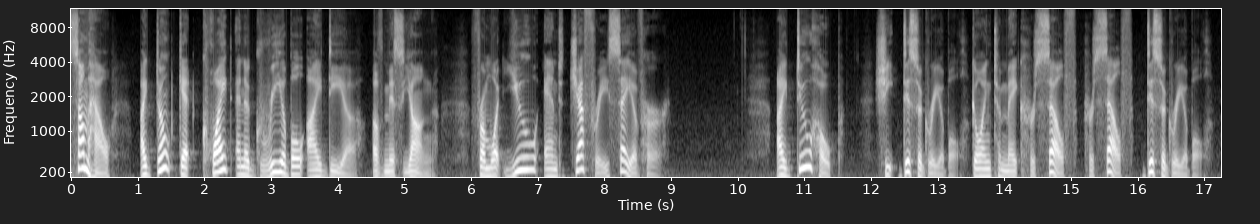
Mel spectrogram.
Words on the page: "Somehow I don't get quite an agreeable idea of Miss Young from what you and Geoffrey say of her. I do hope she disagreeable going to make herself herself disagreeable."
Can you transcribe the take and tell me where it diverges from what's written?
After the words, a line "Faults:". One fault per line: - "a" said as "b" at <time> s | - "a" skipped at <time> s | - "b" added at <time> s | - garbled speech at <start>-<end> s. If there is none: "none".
"Somehow I don't get quite an agreeable idea of Miss Young from what you and Geoffrey say of her. I do hope she disagreeable going to make herself herself disagreeable."
Faults:
none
